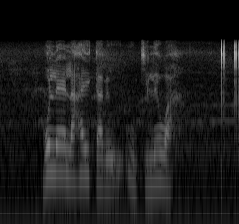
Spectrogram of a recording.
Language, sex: Southern Sotho, female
